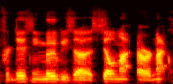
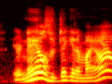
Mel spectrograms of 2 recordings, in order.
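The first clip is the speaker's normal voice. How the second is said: put-on high, loud little child's voice; 7 semitones higher, 7 dB louder than usual. Quoting a favorite line, in an imitated child's voice. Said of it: "I was doing an impression of of a kid".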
